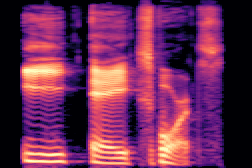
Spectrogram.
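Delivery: put-on harsh announcer voice, American accent. Friends trading impressions, doing the EA Sports announcer voice. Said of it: "add that harsh American accent".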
